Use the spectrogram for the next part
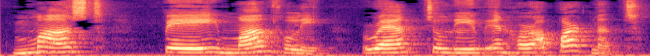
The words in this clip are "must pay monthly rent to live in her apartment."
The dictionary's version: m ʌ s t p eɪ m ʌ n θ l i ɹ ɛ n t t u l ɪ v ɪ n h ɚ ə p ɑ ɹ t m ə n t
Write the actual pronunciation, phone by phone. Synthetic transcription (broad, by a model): m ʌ s t p eɪ m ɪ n f l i ɹ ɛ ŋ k t u l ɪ v ɪ n h ɚ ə p ɑ ɹ t m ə n t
